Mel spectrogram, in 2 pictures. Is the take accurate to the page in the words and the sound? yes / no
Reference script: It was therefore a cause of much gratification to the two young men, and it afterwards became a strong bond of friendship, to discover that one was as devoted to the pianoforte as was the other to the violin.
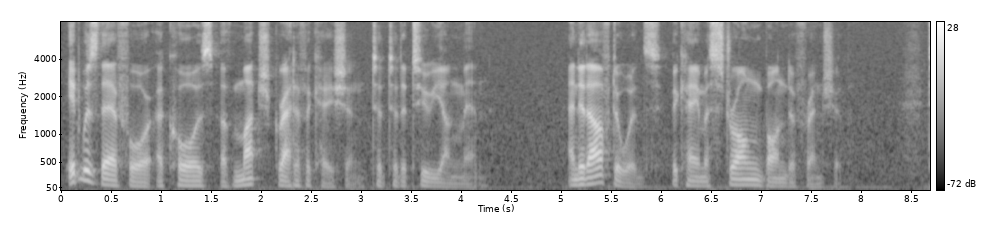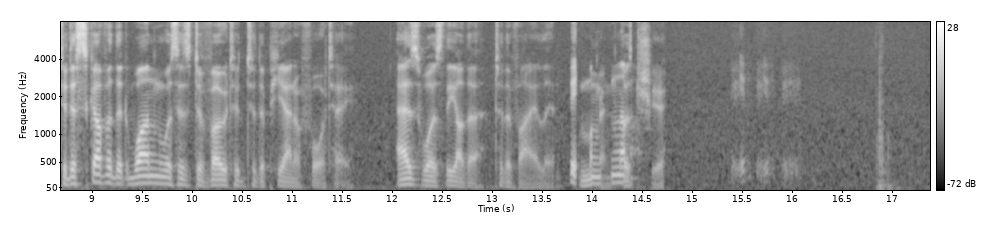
no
